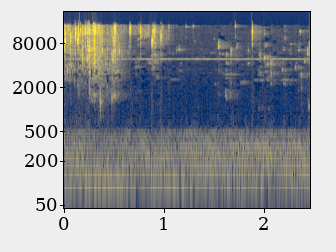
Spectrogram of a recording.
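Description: Thick, syrupy doum palm drink poured in a steady stream from a metal bowl onto a muslin cloth strainer, trickling and splashing as it pools in the cloth.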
